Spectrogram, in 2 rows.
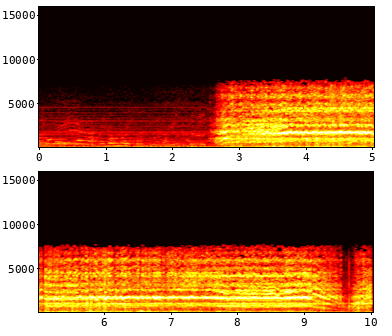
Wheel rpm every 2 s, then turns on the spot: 0, 70, 220, 230, 150.
none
